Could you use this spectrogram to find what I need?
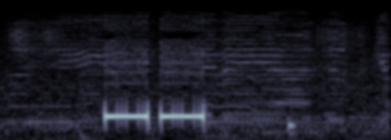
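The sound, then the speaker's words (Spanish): Disconnect tone after a phone call is hung up: two loud, short electronic beeps at one steady pitch, close together, then quiet line noise. “Yo creo que le colgó la llamada. Me colgó”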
